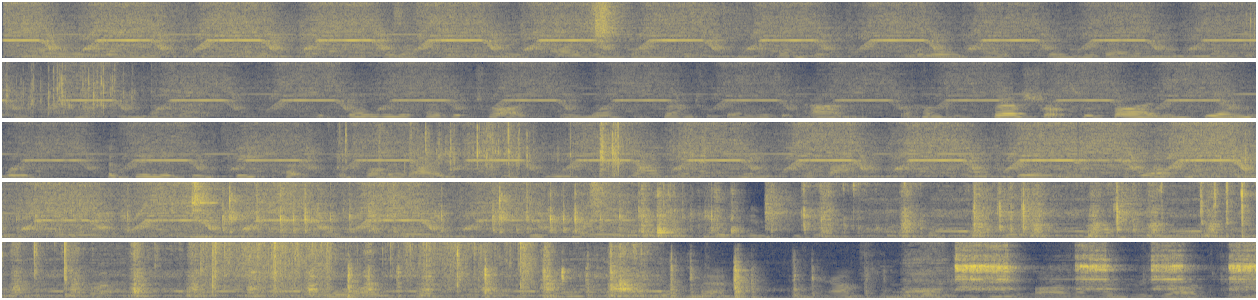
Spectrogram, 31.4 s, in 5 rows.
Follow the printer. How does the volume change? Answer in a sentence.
The volume of the printer goes down, then up.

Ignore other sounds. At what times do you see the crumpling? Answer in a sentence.
You can hear the crumpling from 6.2 to 7.0 s, from 14.2 to 16.1 s and from 26.1 to 27.8 s.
